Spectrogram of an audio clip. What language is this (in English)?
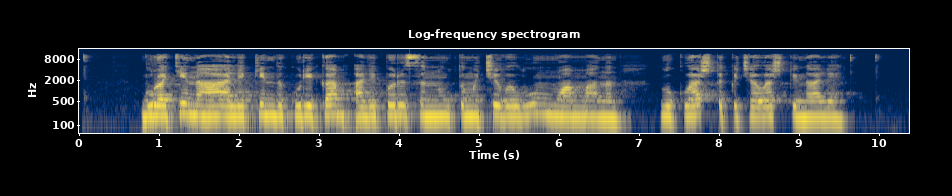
Mari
